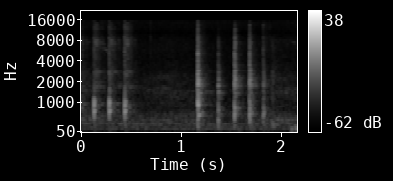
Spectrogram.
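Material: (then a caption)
Steel. Eight quick taps on the stamped steel dust cover of an AK-pattern rifle: three in a steady run, a pause, then five more. Each gives a short, bright metallic click with a hollow ring near 900 Hz that dies almost at once. The slight rattle shows the cover is loose and not tight, which casts doubt on the accuracy of scopes mounted on rail dust covers.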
